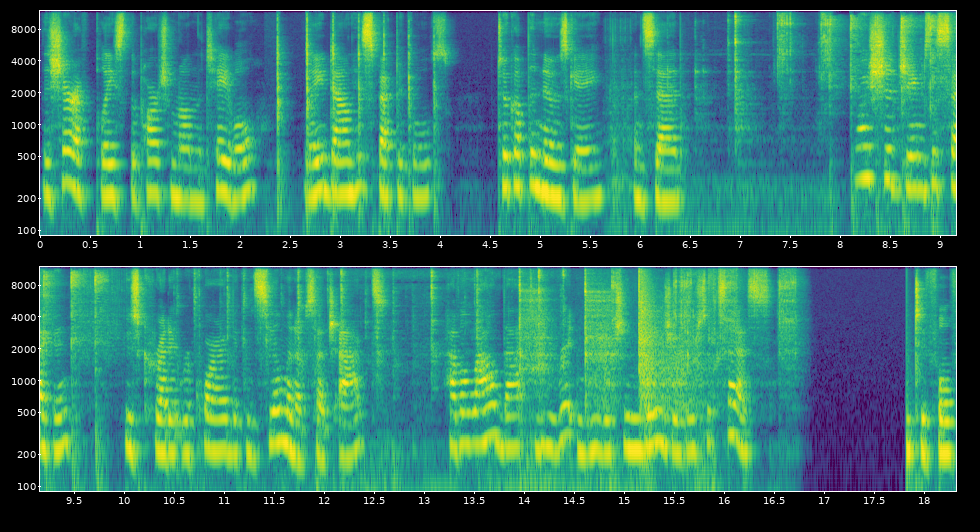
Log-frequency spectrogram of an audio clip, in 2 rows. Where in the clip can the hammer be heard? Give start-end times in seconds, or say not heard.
2.2-4.0, 7.8-9.8, 13.9-15.9.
